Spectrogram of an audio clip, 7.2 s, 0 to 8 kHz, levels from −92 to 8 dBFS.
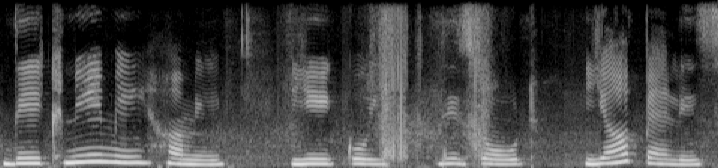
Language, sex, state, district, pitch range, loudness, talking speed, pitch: Hindi, female, Punjab, Fazilka, 215-265 Hz, -12 LUFS, 75 wpm, 230 Hz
